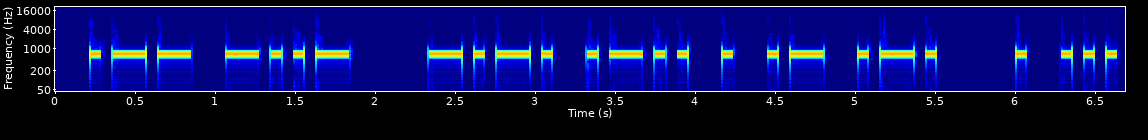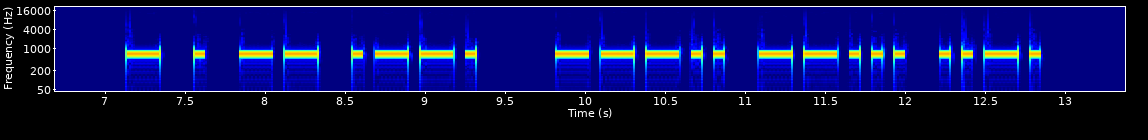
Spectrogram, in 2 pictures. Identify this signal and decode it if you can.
Morse code, heard as a keyed tone, about 17 wpm, 700 Hz. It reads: WX CLEAR ES TEMP 87F
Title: Practice QSO - Exchange 2 - Info - 17wpm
